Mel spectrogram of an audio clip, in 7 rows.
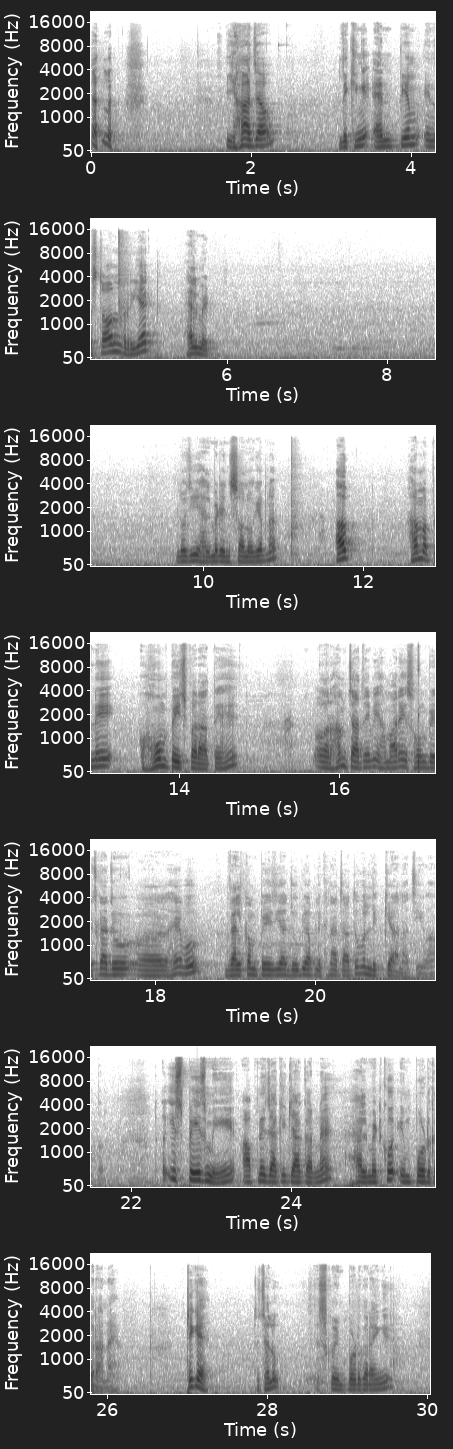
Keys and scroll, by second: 0.1 ctrl+c, 12.0 ctrl+s, 12.3 ctrl+w, 13.3 ctrl+s, 13.5 ctrl+w, 21.9 alt+Tab.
